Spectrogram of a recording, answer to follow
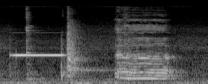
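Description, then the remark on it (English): A single steady, mid-pitched answering machine beep on the Mojo Radio Show's phone line holds for about half a second, then a short burst of noise and a brief voiced sound follow. “But please, wait for the tone and the boys will be with you shortly.”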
